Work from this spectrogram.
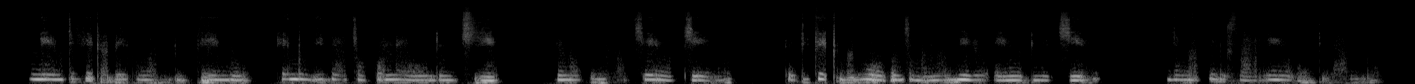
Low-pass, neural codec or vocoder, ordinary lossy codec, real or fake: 14.4 kHz; codec, 44.1 kHz, 0.9 kbps, DAC; Opus, 16 kbps; fake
